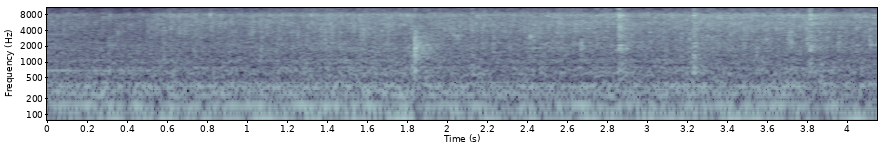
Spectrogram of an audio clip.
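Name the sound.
ginger frying in oil in a pan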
